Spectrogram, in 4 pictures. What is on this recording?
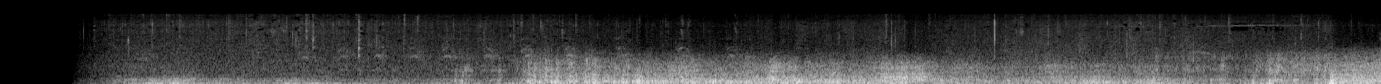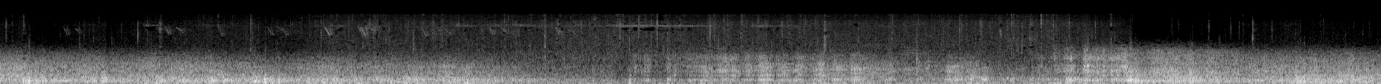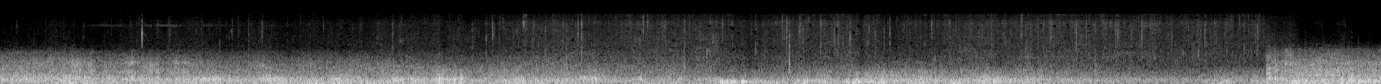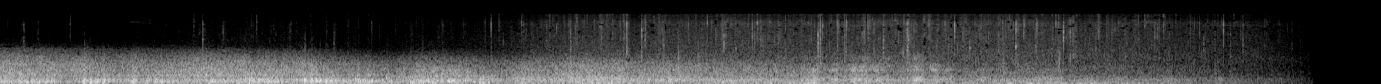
br Thunder3
Recorded in Colorado mountains with some great echos.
